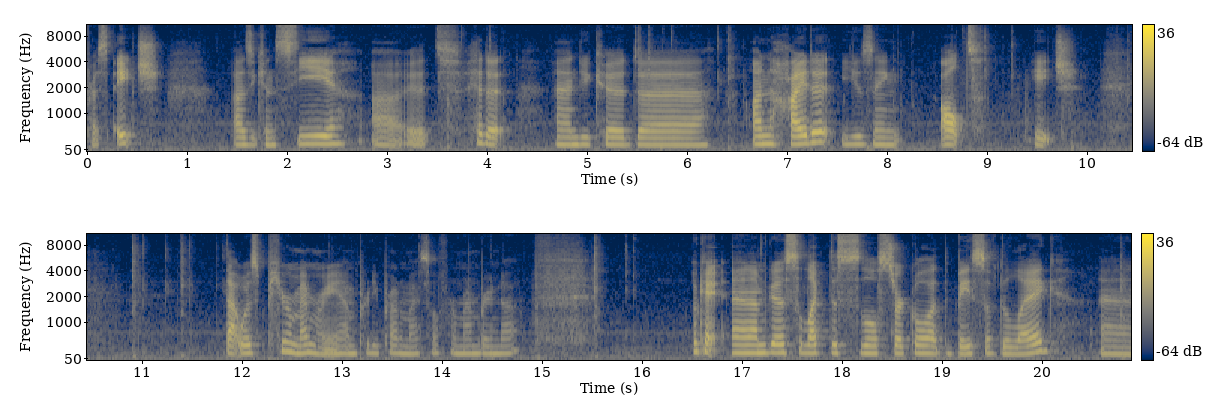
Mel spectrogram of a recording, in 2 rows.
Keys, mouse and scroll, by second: 0.5 middle click, 3.6 middle click, 3.7 shift+middle click, 5.8 shift+middle click, 8.1 alt+h, 10.9 alt+h, 11.0 shift+middle click, 11.4 shift+middle click, 15.8 alt+click, 17.2 alt+middle click.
